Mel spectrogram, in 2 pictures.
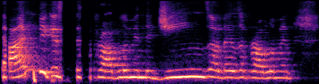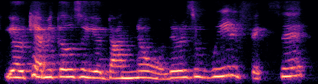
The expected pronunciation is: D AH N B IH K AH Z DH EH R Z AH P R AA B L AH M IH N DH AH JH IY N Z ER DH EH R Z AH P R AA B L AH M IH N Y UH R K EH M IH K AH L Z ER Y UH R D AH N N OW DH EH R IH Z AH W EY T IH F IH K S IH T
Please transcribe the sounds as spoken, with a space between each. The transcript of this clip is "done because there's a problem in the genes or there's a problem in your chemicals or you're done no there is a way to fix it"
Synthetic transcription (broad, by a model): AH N B IH K AH Z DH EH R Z AH P R AA B L AH M IH N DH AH JH IY N Z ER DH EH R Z AH P R AA B L AH M IH N Y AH R K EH M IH K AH L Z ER Y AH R D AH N N OW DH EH R IH Z AH W EY T IH F IH K S IH T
